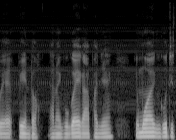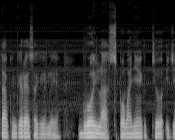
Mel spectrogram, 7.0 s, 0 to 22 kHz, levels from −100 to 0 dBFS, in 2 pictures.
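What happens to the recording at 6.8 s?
At 6.8 s the speech still carries timecode bleed, present for the whole clip: linear timecode at 24 frames per second leaking from an adjacent line, a faint chirping warble around 1 and 2 kHz, roughly 40 dB down, showing as two steady spectrogram bands.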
